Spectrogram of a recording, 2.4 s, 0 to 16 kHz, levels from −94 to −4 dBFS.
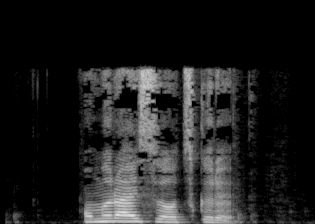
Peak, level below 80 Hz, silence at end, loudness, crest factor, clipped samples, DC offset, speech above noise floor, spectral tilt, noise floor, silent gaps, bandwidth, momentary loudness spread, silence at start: -6 dBFS; -72 dBFS; 0.6 s; -22 LUFS; 20 dB; under 0.1%; under 0.1%; 46 dB; -2.5 dB/octave; -68 dBFS; none; 12 kHz; 14 LU; 0.65 s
